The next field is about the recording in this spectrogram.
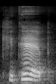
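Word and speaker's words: كتاب: Book in Arabic is kitab, in Persian is ketab.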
